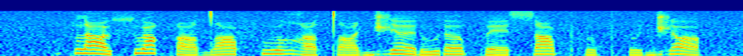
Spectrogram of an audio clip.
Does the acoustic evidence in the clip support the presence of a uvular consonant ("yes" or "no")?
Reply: yes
